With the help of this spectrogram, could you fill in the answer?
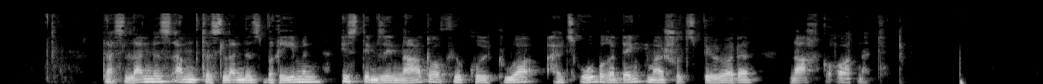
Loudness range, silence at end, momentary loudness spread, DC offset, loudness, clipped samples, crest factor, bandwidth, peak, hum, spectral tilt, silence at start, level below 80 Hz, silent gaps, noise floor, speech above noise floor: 6 LU; 0.8 s; 10 LU; under 0.1%; -16 LUFS; under 0.1%; 14 dB; 11.5 kHz; -2 dBFS; none; -6.5 dB/octave; 1.05 s; -40 dBFS; none; -76 dBFS; 61 dB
